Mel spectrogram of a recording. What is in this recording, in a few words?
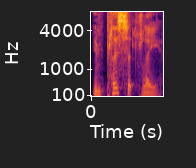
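"implicitly", British English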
